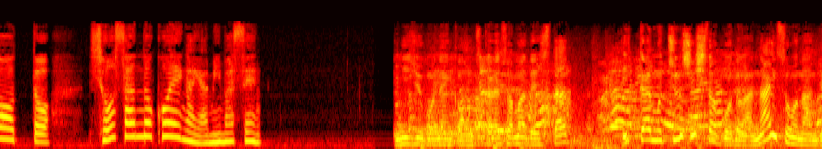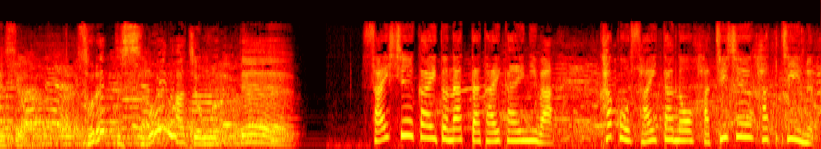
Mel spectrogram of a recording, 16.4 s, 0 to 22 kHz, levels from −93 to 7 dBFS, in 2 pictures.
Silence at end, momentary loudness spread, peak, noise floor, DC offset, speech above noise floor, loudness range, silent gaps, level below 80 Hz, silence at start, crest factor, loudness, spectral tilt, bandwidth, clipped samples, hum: 0 s; 6 LU; -4 dBFS; -61 dBFS; under 0.1%; 40 dB; 4 LU; none; -52 dBFS; 0 s; 18 dB; -21 LUFS; -4 dB/octave; 12 kHz; under 0.1%; none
